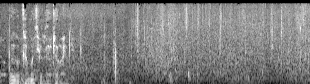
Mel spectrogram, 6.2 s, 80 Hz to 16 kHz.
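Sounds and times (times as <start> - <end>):
soft splashes of rowing boat at night: 0.0 - 6.1
speech: 0.1 - 1.6
knocks of rowing boat: 2.0 - 2.4.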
